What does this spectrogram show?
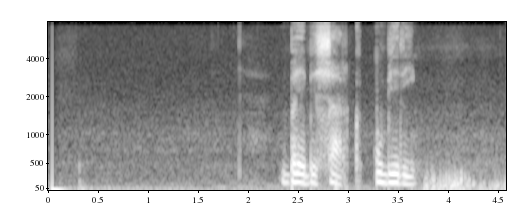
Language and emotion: Russian, neutral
